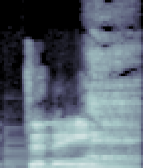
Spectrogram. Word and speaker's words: Denis: So it is Denis, like the Denis Mountain in France.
